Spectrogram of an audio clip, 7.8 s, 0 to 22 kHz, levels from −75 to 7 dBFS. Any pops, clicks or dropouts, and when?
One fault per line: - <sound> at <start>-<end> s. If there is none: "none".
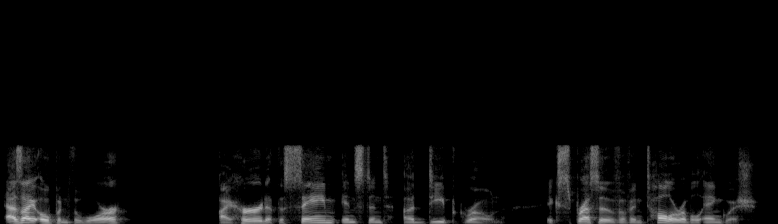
none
